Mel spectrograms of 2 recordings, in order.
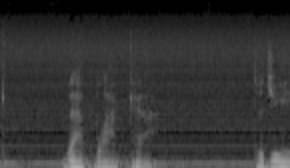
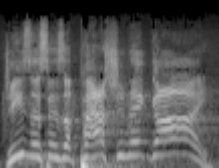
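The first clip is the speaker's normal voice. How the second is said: high, loud, excited declaration; excited shout; 13 semitones higher, 7 dB louder than usual. Real, not acted. Preacher shouting to the congregation, excited. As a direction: throw it out with a big grin.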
